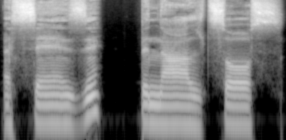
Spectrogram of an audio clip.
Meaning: newspaper
- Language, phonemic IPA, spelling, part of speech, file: Navajo, /ʔɑ̀sèːzĩ́ bɪ̀nɑ̀ːlt͡sòːs/, aseezį́ binaaltsoos, noun, Nv-aseezį́ binaaltsoos.ogg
